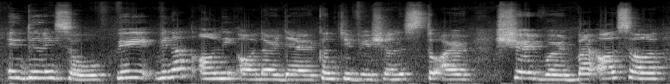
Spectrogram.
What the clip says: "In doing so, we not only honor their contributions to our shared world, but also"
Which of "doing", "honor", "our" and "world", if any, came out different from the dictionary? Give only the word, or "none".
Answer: world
